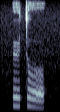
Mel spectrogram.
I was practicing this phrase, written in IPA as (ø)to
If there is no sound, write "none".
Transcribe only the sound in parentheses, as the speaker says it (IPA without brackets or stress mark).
ø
